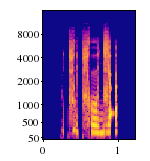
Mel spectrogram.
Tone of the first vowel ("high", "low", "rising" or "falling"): falling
